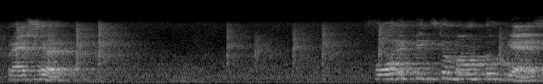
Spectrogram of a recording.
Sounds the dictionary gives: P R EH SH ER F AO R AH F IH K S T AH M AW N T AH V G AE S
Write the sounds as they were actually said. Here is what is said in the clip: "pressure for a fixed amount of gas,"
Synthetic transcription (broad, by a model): P R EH SH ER F AO R AH F IH K S T AH M AW N T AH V G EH S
